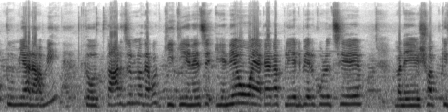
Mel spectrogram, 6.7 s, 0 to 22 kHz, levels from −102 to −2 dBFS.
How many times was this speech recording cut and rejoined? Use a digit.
0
